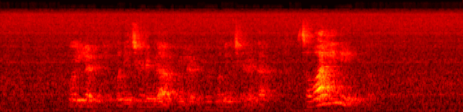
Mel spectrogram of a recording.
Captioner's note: hindi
